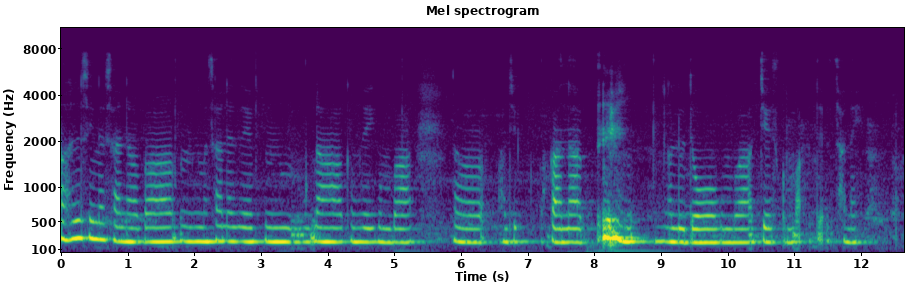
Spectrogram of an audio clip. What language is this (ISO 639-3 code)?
mni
